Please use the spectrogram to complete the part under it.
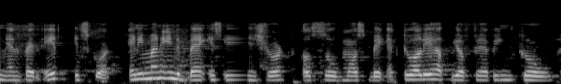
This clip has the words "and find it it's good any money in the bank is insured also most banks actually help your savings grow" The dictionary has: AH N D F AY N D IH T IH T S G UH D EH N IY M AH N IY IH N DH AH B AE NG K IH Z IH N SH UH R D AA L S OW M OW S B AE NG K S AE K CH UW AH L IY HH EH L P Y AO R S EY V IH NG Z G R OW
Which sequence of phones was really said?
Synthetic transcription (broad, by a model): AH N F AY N IH T IH T S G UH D EH N IY M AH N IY IH N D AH B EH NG K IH S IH N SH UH R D AA L S OW M OW S B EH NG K AE K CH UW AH L IY HH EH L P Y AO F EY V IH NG G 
